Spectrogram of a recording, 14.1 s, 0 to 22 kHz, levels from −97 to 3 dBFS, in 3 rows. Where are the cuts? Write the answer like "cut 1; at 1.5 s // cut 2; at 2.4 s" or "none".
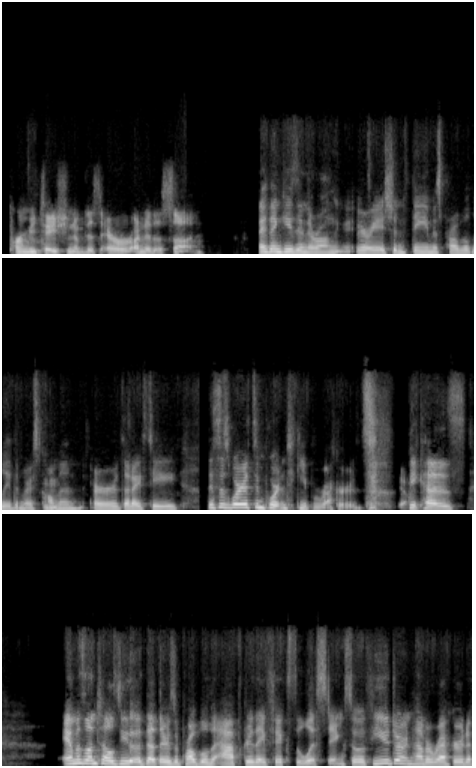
none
